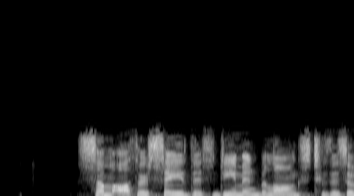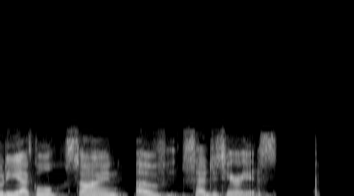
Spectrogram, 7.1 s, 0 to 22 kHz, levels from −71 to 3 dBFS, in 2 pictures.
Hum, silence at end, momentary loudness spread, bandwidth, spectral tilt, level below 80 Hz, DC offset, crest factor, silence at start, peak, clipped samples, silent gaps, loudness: none; 0.35 s; 9 LU; 8 kHz; -3.5 dB/octave; -58 dBFS; under 0.1%; 18 dB; 0.8 s; -2 dBFS; under 0.1%; 4.83-4.87 s, 6.32-6.66 s; -19 LUFS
